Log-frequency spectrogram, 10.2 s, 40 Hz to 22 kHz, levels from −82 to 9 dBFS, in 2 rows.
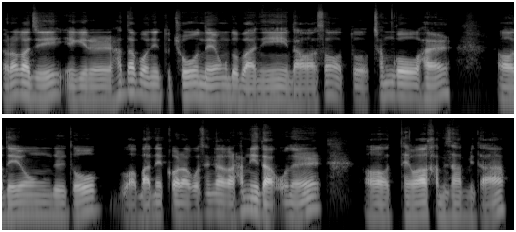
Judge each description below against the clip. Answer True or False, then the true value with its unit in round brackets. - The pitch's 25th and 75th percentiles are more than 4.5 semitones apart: False (3.1 semitones)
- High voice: False (95 Hz)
